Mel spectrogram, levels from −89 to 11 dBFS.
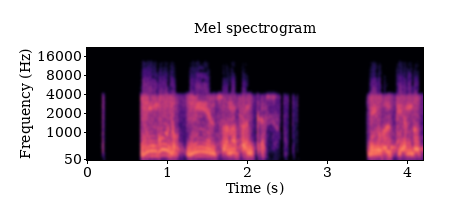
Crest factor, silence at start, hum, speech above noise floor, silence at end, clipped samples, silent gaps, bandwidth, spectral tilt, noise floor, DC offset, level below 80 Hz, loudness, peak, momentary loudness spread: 14 dB; 0.65 s; none; 67 dB; 0 s; under 0.1%; none; 10 kHz; -5.5 dB/octave; -84 dBFS; under 0.1%; -62 dBFS; -18 LUFS; -4 dBFS; 7 LU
